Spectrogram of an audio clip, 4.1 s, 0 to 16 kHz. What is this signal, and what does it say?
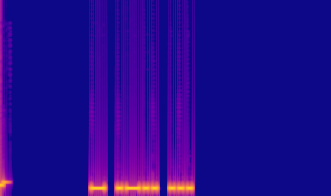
Morse code, heard as a keyed tone, about 22 wpm, 700 Hz. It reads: TLS
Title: USA Call Sign Postfixes - 3 Letters 22wpm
